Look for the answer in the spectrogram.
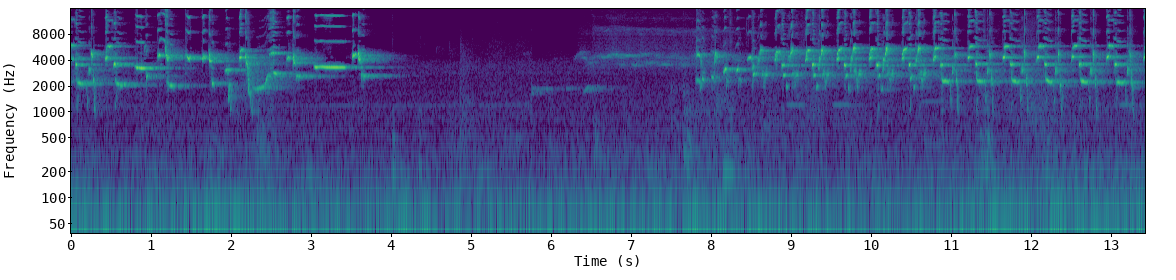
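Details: Spanish Timbrado canary from Albacete, Spain, born 2015, sings fast trilled phrases, then falls nearly silent with a faint soft note. It then bursts into a long, rapid series of evenly repeated ringing notes, roughly two per second.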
